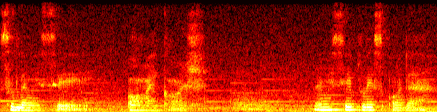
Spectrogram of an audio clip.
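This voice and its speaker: A woman's voice: on the low side, level tone, measured pace, gravelly, music in the background, rough recording. A young woman vlogging casually, thinking aloud, nervous and often dropping to a whisper. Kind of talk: casual vlog narration.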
